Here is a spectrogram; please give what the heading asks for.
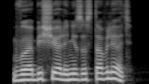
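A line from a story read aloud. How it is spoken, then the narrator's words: Gloomy reminder. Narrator (Russian): напомнила мрачно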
